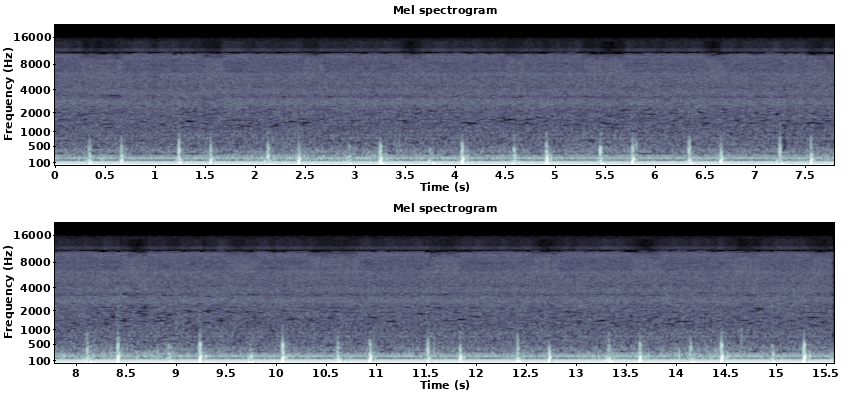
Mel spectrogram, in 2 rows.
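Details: Own normal heart sounds recorded on a timer while napping, lying on the back rather than the usual prone position: steady, regular low thumps, roughly 70 beats a minute, over a constant low hum.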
